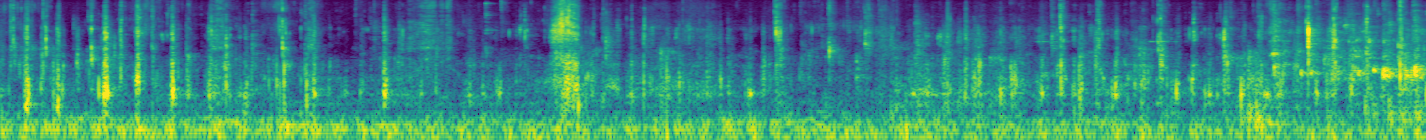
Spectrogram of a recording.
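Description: Close-miked chewing of mutton dum biryani: a run of small, quick mouth clicks and crunches, with a brief louder noisy burst about seven seconds in.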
